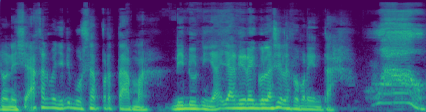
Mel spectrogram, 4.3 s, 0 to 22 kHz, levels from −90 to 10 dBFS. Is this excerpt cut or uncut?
uncut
